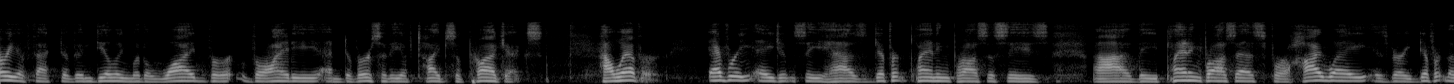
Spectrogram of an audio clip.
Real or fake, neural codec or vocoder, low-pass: fake; autoencoder, 48 kHz, 32 numbers a frame, DAC-VAE, trained on Japanese speech; 7.2 kHz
